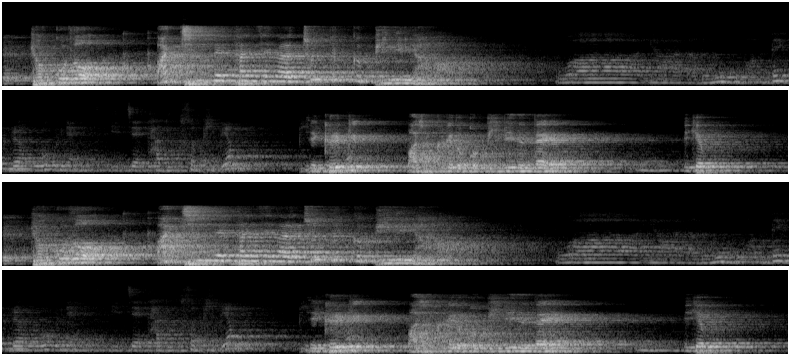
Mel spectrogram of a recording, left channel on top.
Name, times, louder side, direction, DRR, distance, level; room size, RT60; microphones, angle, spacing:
voice 1, 0.3-0.9 1.5-3.1 3.5-4.8 10.9-11.4 11.9-13.5 14.8-14.9, left 1 dB, 50° left, -2 dB, 1.0 m, -20 dB
voice 2, 5.5-10.2 10.8-11.4 14.2-14.5, left 1 dB, 10° left, -3 dB, 0.8 m, -36 dB
10.0 x 4.2 x 3.0 m, 2.6 s
head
